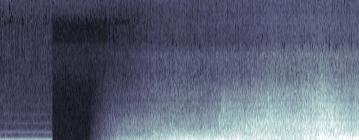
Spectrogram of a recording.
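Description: Sea waves wash onto a beach in a steady, broad roar of surf that swells from a brief silence and keeps building, loud, with no voices.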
